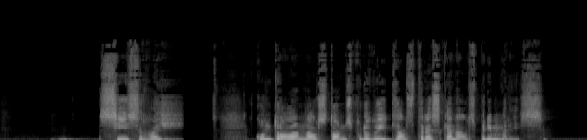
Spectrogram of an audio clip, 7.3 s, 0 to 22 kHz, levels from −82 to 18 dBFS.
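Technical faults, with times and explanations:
2.05 to 2.81 s, AAC frame loss with concealment: about 0.6 s of missing frames is filled from the last good spectrum, so the speech smears, then decays toward silence and fades back. On a spectrogram the harmonics blur into a fading smear; the waveform envelope sags.
6.20 to 6.31 s, AAC frame loss with concealment: right after "produïts als tres canals", an 85 ms gap, consistent with two lost frames, becomes a brief noisy, phasey smear from the repeated spectrum. On a spectrogram it is a short blurred block without clear harmonics.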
